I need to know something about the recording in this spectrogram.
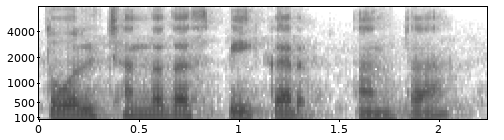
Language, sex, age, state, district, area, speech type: Kannada, male, 18-30, Karnataka, Bidar, urban, spontaneous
